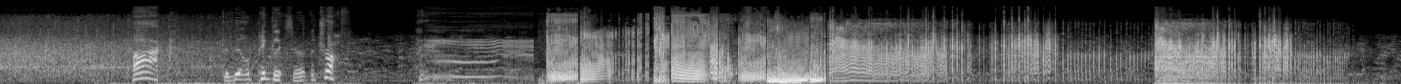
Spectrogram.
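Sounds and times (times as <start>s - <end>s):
comic squealing fart noises: 4.2s - 13.6s.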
